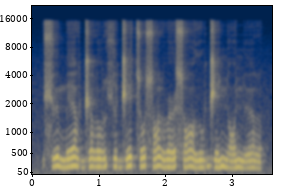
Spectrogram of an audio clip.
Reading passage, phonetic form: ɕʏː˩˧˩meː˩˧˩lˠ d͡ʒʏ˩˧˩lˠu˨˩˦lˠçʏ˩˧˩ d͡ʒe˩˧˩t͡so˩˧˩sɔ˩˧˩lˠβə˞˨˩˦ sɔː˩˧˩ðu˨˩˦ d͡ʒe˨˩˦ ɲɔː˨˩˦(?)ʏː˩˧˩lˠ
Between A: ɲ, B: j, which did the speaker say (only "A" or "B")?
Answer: A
